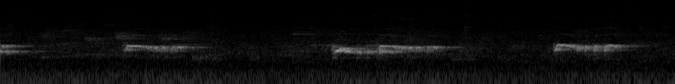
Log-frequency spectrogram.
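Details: Zebra dove from a mixed song recording: repeated rolling, trilled cooing phrases, each about a second long, given roughly every two seconds with a faint higher note early on.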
